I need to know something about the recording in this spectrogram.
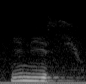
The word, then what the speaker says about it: início: Todo algoritmo possui um início. De acordo com dúvidas de português, dicionário online de português. Início, com a segunda sílaba acentuada graficamente.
